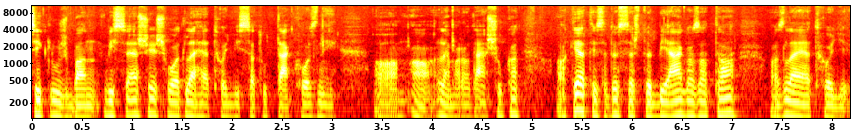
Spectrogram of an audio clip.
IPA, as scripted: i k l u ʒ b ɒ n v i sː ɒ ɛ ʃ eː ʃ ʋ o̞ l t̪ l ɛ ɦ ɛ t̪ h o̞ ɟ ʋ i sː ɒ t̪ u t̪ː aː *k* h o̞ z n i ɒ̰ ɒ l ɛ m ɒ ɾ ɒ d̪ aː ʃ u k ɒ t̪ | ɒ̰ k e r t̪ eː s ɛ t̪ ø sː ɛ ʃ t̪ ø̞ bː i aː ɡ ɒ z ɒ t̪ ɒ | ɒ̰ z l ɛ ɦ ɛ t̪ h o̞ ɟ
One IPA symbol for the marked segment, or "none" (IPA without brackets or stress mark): k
